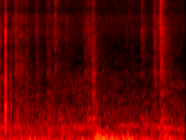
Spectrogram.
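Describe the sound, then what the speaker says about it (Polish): Soft, low cooing from Dutch racing pigeons close by, with faint chirps and light background noise. "Bystre gołębie, silne"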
